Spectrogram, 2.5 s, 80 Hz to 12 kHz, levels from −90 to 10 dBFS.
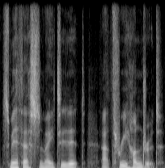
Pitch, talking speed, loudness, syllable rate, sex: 125 Hz, 145 wpm, -16 LUFS, 4.7 syllables/s, male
